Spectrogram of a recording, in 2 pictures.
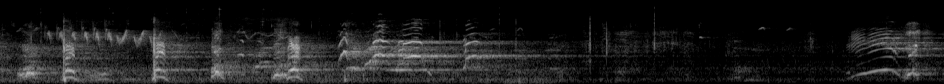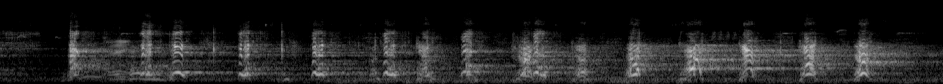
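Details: German Shepherd in protection training, performing the hold-and-bark exercise on a decoy: energetic, dominating barks in dense bursts, a quieter gap mid-way, then regular sharp barks roughly every half second; a man speaks briefly.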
